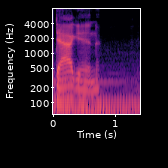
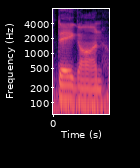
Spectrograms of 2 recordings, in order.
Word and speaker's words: Dagon: Oh, I've been saying it wrong this whole time. I've been saying Dagen. It's Deegon.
